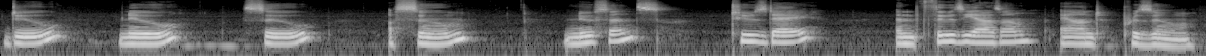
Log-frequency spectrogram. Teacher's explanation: When the letter U or the oo sound comes after any of these sounds, the D, N, S, T, Th, or Z sounds, it's likely to be an oo. The Y part is dropped and we just say the oo sound. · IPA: /u/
